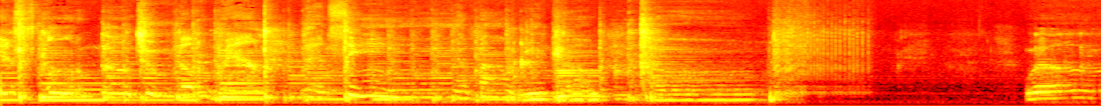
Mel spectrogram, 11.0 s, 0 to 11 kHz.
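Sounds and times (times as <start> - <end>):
acoustic guitar strum damped: 0.0 - 8.0.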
